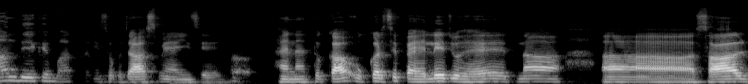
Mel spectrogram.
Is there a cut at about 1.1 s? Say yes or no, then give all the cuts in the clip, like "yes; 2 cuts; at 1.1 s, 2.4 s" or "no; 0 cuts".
yes; 1 cut; at 1.1 s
